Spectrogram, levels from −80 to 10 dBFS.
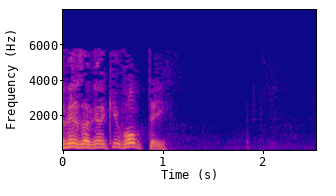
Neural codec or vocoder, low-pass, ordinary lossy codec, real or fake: codec, 16 kHz, 1.1 kbps, Voila-Tokenizer; 7.2 kHz; MP3, 24 kbps; fake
